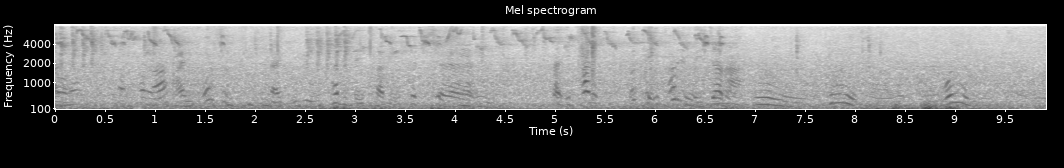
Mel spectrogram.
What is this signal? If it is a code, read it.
The noise of a park. There is no code.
